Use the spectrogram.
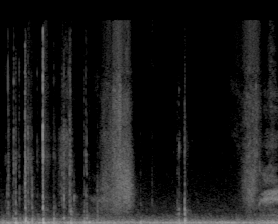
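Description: Quiet, rapid keystrokes on a Mac keyboard as a new file name is typed, a close flurry of light taps followed by a few isolated presses and soft clicks.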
